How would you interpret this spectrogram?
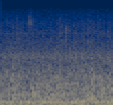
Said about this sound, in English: it's really hammering it down with rain now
